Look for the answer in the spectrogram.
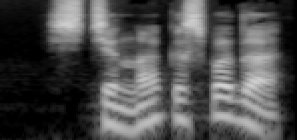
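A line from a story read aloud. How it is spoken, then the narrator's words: Bewildered. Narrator (Russian): растерянно произнес Казимбек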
